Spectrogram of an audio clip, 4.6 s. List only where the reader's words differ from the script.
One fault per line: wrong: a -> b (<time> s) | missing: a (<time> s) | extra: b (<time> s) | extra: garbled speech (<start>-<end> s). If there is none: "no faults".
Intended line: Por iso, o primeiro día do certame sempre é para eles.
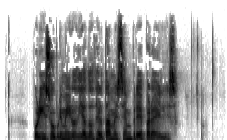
no faults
